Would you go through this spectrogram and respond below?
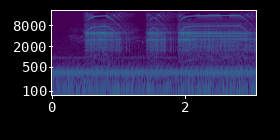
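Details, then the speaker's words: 2001 Toyota Sequoia: new replacement fuel pump tested on direct power. Short bursts of a high, steady electric whir start and stop cleanly, running normally, unlike the old intermittent pump. "yeah we're all good the last one would not do that"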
